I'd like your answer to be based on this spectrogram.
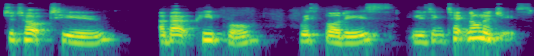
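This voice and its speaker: This woman talks at a moderate pace. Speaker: wearables researcher. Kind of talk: webinar talk. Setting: video call. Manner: speaking loudly to be heard. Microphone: quiet, has to sit close to computer.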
